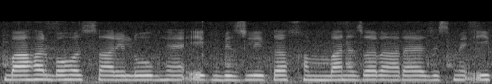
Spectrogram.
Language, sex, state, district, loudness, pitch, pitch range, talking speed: Hindi, female, Bihar, West Champaran, -18 LUFS, 210 Hz, 205-215 Hz, 180 wpm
